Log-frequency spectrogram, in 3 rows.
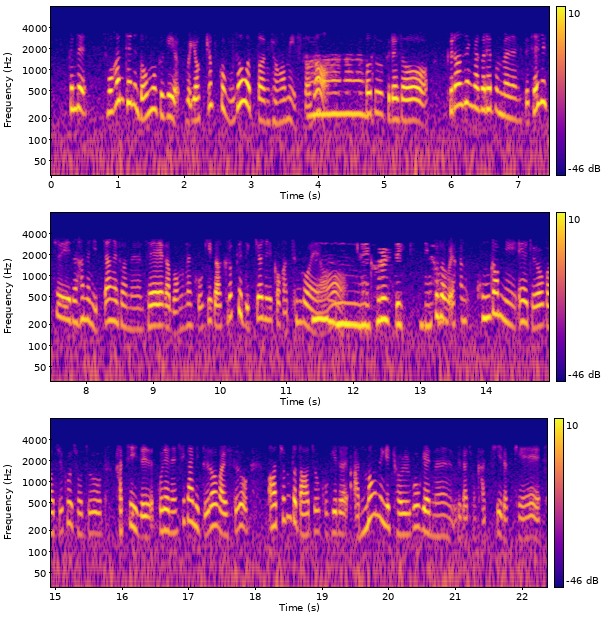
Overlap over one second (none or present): none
